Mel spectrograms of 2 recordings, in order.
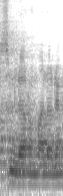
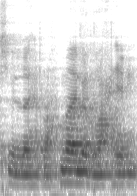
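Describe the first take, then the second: First: It is recited in a rushed, slurred blur. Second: It is recited briskly but each sound stays clear. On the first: This is too hasty to count as proper recitation. The speaker calls it wrong. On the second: This is the minimum acceptable reading speed. The speaker calls it right. "Hadar itu ... Yang minimal begitu pak"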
